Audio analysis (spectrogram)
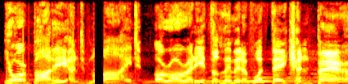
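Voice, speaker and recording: An actor playing a grave, coldly convinced fallen knight phantom in a video game, speaking in measured, formal phrases. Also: male voice, high-pitched, expressive, gravelly, over music, exaggerated voice. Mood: cold, menacing. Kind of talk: dramatic video game acting.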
